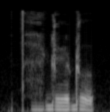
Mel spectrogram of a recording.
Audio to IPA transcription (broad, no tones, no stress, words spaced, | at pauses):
t̪ʰə̤ ɖʉɖu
